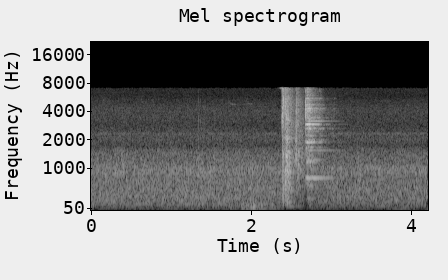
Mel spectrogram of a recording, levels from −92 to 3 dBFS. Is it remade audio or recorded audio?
recorded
